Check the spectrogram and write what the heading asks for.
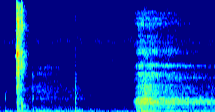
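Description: A single sharp click, then a person's sigh: a breathy exhale starting about a second and a half in and trailing off.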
